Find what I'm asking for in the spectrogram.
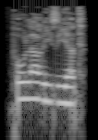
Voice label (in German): "polarisiert", German; adjectives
